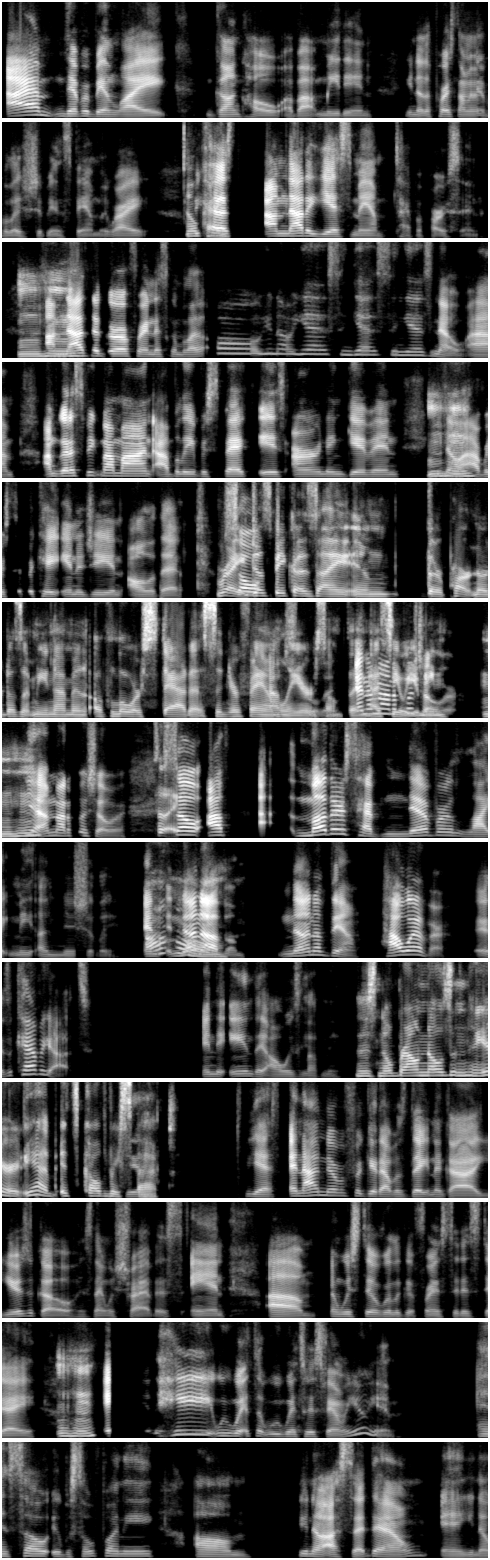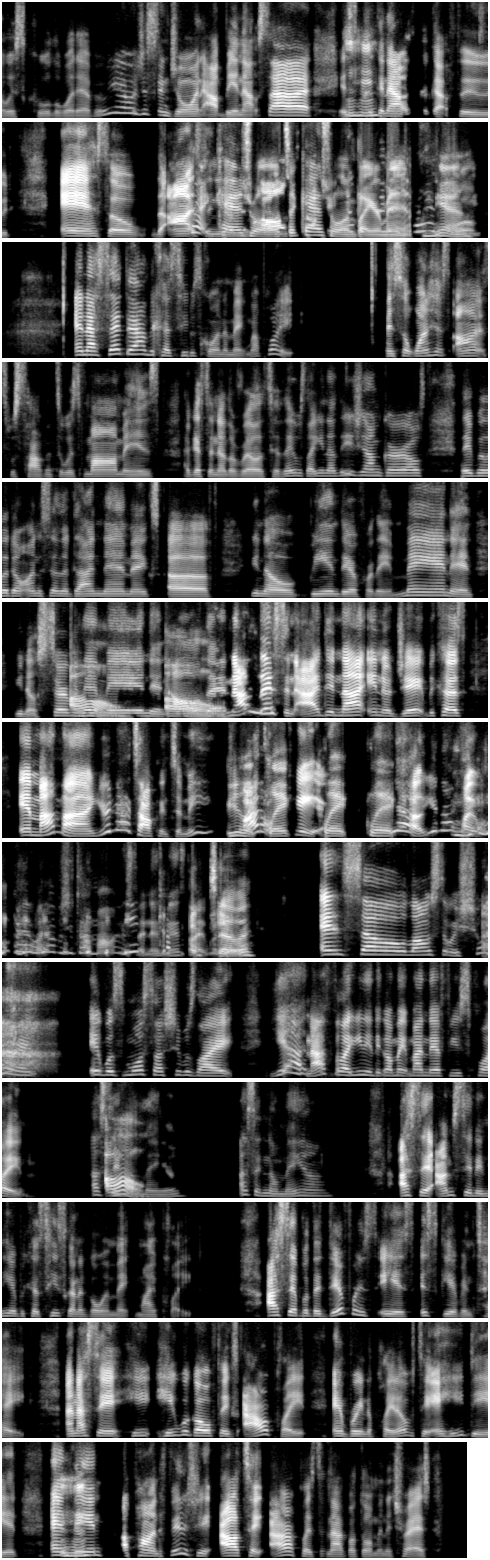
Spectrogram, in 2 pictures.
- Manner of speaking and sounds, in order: put-on voice: "Okay"; put-on voice: "Yes and yes and yes"; other background noise; tapping; distorted speech; giggle; laughing while speaking: "Who're you"
- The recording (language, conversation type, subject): English, unstructured, How can I notice my own behavior when meeting someone's family?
